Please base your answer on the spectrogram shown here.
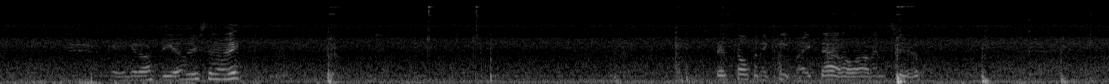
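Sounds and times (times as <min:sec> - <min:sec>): faint outdoor background hiss: 0:00.0 - 0:11.0
dull thump: 0:03.2 - 0:03.6, 0:08.9 - 0:11.0.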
